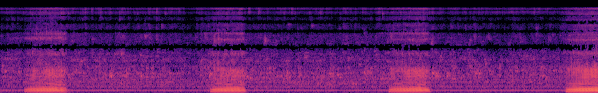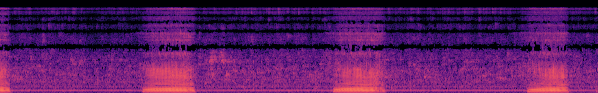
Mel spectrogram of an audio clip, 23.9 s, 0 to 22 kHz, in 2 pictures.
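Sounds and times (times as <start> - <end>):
dog snoring: 0.4 - 1.5, 4.1 - 5.1, 7.6 - 8.8, 11.2 - 12.3, 14.7 - 16.6, 18.4 - 19.8, 22.3 - 23.4.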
